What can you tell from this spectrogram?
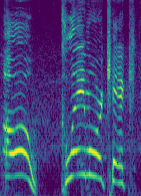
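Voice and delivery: excited shout. Real, not acted. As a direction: belt out the move name. Commentator calls a big move.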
